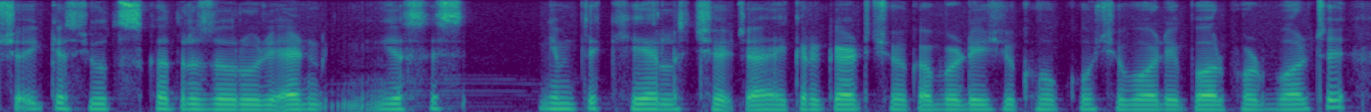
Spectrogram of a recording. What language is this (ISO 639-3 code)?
kas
